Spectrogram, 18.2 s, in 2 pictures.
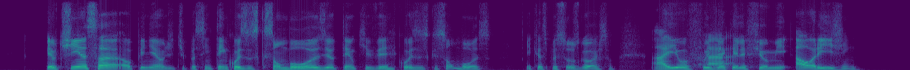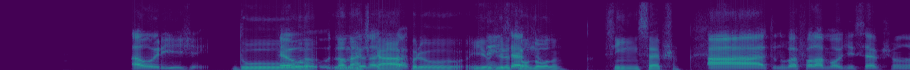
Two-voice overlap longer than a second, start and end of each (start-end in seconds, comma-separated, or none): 11.9-13.2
